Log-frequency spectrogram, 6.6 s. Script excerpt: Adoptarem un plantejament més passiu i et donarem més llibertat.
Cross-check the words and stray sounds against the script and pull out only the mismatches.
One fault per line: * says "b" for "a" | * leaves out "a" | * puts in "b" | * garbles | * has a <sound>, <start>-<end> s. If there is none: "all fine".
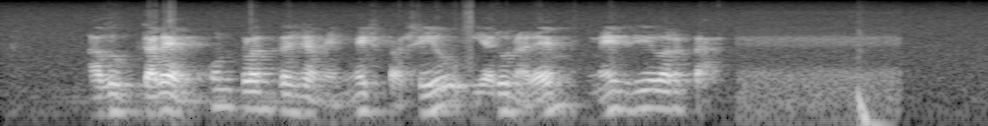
* leaves out "et"
* has a thud, 5.7-6.0 s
